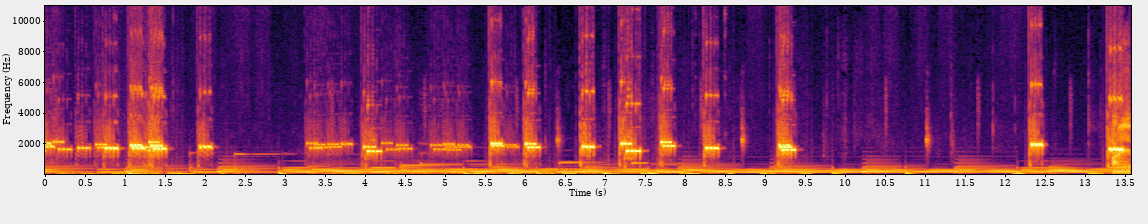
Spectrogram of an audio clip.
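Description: Custom hit sound effects from a Minecraft PvP resource pack fire again and again as players are struck: short whistle-like tonal blips in irregular bursts over a steady backing tone.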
